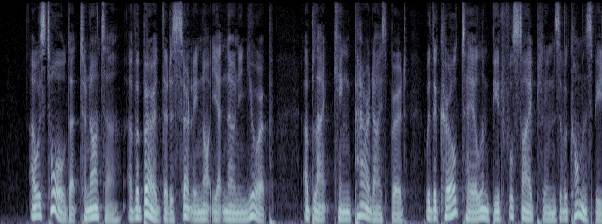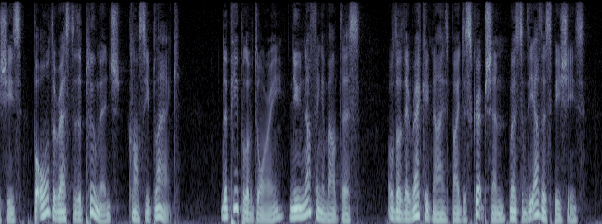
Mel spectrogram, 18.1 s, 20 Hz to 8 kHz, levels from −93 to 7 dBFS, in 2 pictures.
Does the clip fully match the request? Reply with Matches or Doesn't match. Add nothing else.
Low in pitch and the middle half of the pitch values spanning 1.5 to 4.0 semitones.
Doesn't match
